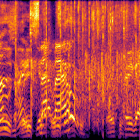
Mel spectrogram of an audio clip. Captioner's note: audience applauding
